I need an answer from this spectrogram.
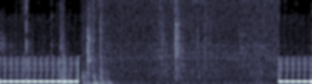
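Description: Ringback tone of an outgoing telephone call in Japan: a steady, low, rapidly pulsing ring. One burst ends, a pause of about two seconds follows, then another burst begins.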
